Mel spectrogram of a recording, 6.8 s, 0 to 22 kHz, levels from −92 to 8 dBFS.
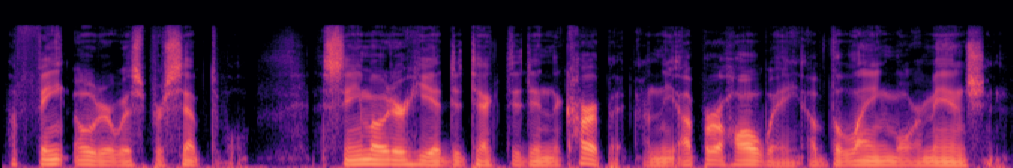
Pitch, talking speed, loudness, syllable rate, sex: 90 Hz, 195 wpm, -19 LUFS, 5.8 syllables/s, male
